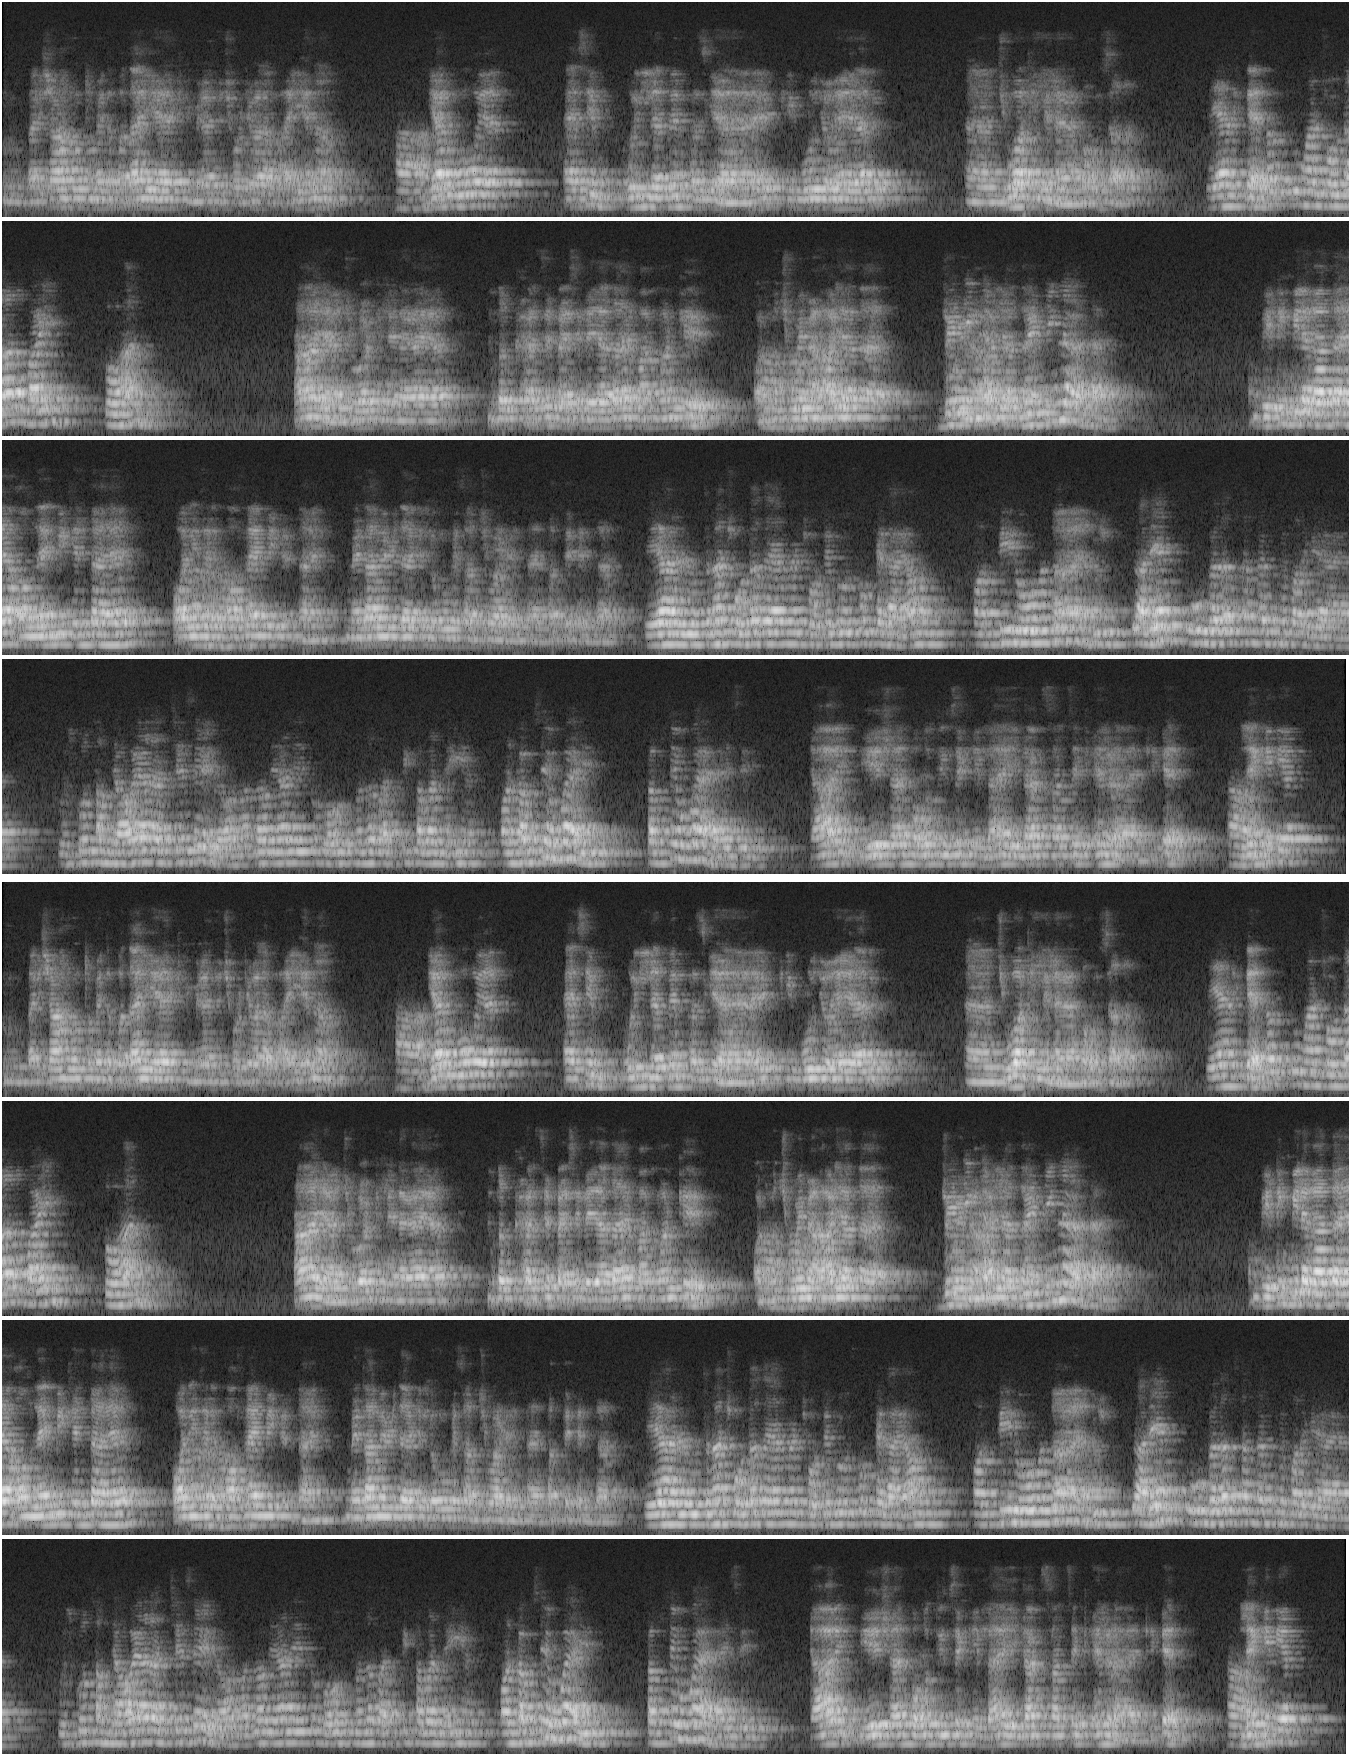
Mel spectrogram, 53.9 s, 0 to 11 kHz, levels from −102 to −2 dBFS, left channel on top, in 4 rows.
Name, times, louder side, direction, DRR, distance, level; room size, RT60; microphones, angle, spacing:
voice 1, 0.0-3.3 4.3-4.9 5.6-8.8 9.6-11.3 12.4-12.6 16.4-17.9 18.3-20.5 21.0-22.3 22.9-23.8 25.9-28.2 28.6-33.0 37.4-38.0 48.5-52.2 52.8-53.3, right 2 dB, 50° right, 0 dB, 0.5 m, -26 dB
voice 2, 3.9-4.3 12.0-14.0 14.5-14.9 21.0-21.6 22.8-24.5 28.8-29.3 33.4-36.3 36.7-40.4 41.0-44.3 44.5-45.1 45.4-46.4 46.9-47.9 52.7-52.9, left 1 dB, 75° right, -1 dB, 0.8 m, -28 dB
2.2 x 2.0 x 2.9 m, 0.80 s
head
